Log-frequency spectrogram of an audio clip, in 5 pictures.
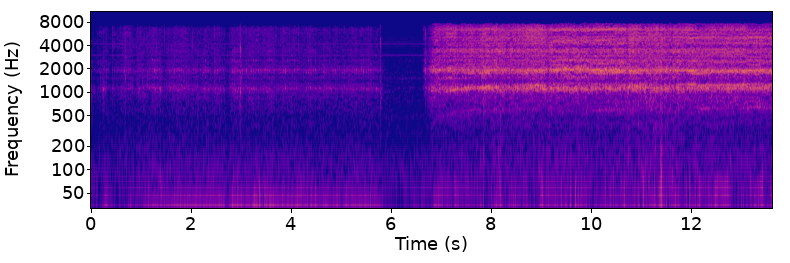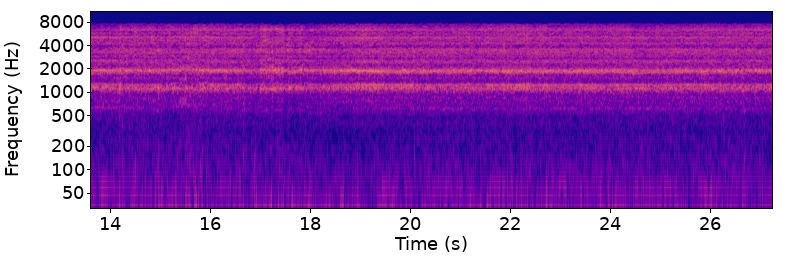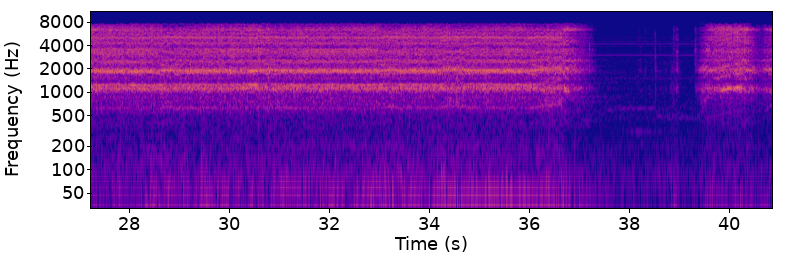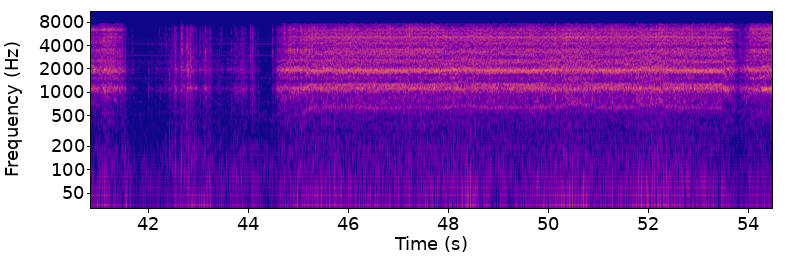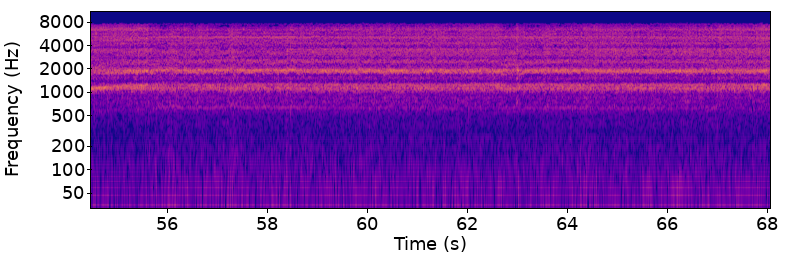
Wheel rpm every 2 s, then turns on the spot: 20, 30, 20, 80, 160, 160, 160, 160, 160, 160, 160, 160, 160, 160, 160, 160, 160, 160, 80, 30, 30, 20, 100, 160, 160, 160, 140, 140, 160, 160, 160, 160, 160, 160.
0-6 42-44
